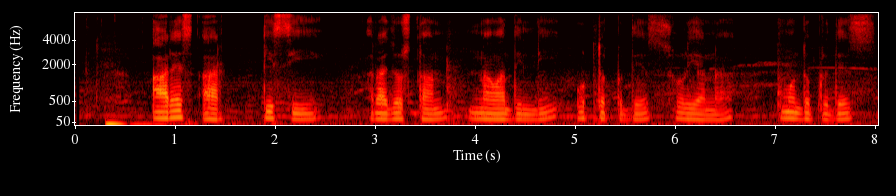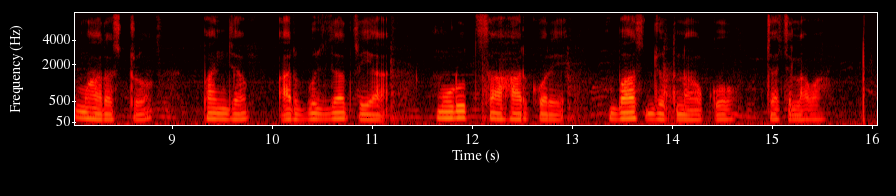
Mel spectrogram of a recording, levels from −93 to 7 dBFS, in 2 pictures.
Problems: none marked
